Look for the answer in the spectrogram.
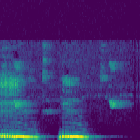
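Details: Spotted dove cooing, used to attract birds for trapping: two separate drawn-out hoarse coos, each slowly falling in pitch before fading.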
